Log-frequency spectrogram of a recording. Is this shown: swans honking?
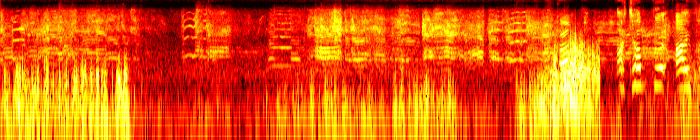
yes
